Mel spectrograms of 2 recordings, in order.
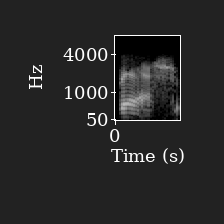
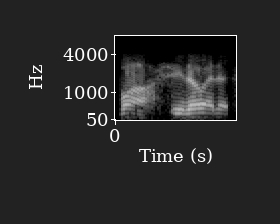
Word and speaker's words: Bas: It's like when they will pronounce, like with me, they call me Bass. Like, if you want to piss me off, call me Bass. I say that's a fish. That's a double ass. I'm Boss, but I can understand that because that's, people don't know.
